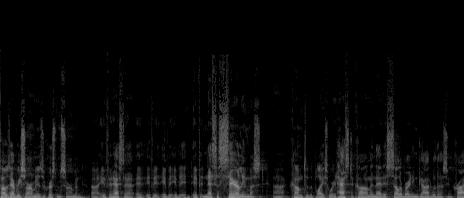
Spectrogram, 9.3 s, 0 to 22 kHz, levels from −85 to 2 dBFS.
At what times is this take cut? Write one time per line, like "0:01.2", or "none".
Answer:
0:05.4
